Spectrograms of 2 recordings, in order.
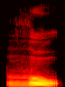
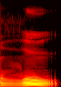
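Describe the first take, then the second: The two takes are said the same way.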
